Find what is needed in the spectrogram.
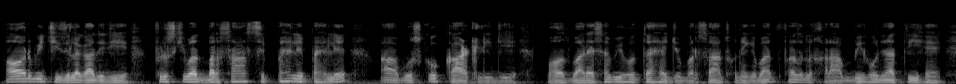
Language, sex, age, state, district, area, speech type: Urdu, male, 30-45, Uttar Pradesh, Ghaziabad, urban, spontaneous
